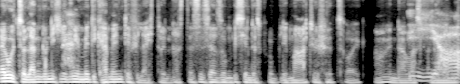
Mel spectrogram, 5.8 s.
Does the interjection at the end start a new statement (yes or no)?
yes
